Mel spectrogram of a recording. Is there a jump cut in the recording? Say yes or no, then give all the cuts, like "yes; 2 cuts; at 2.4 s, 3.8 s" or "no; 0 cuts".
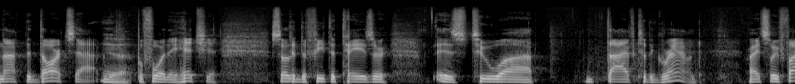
yes; 1 cut; at 2.9 s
